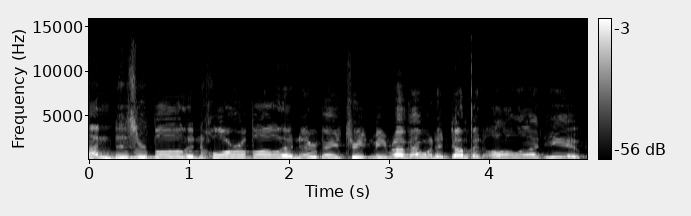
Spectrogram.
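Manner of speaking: preacher imitating a complaining person, whiny; mock whiner. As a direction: whine it out like a miserable grump. Mocking a complainer.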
